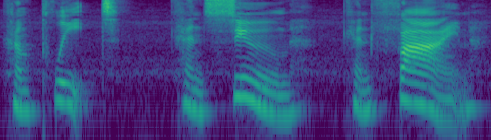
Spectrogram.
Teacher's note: In all of these words, in the first 2 columns, we have a prefix of com or con. Since prefixes are rarely accented in English, these O's are going to tend to schwa and sound more like a short U rather than a clear ah sound.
